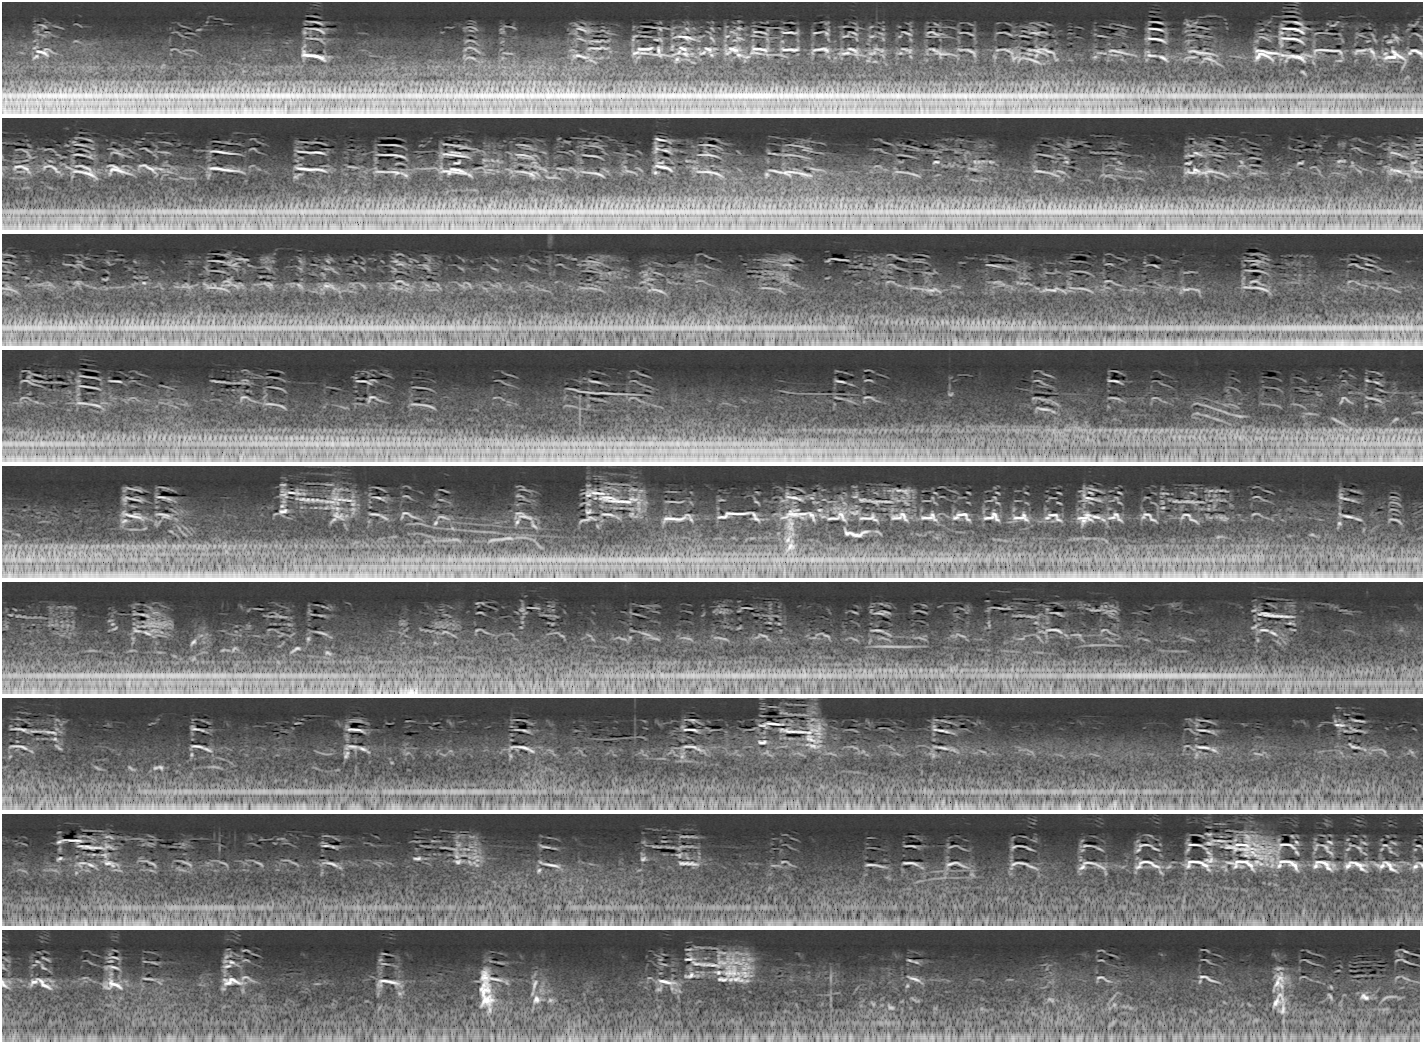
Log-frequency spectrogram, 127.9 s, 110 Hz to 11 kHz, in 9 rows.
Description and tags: One of my favourite townbeaches: the one in North Berwick. You hear some seagulls and people on the beach. OKM microphones with A3 adapter into R-09HR recorder.
field-recording, north-berwick, gulls, scotland, seagull, binaural, seagulls, seaside, beach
